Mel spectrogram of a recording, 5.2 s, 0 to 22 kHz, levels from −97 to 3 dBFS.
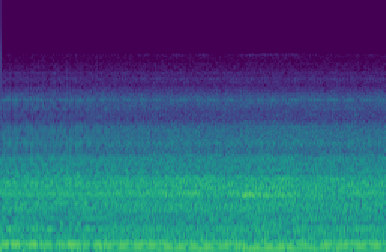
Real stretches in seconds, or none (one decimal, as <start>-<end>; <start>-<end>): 1.4-5.2

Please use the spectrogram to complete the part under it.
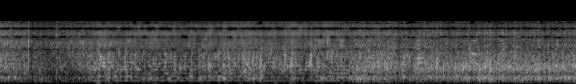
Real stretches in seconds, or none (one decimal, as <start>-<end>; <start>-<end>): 0.0-0.9; 3.5-5.8

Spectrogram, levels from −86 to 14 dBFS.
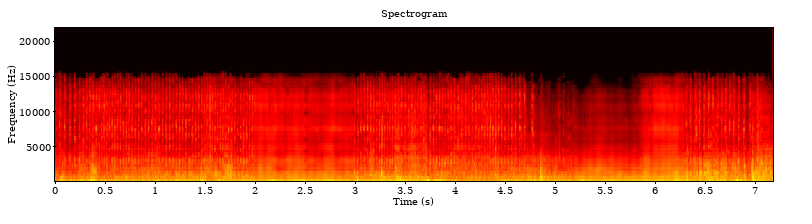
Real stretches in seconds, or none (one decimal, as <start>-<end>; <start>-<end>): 0.0-2.0; 3.0-5.2; 6.3-7.2

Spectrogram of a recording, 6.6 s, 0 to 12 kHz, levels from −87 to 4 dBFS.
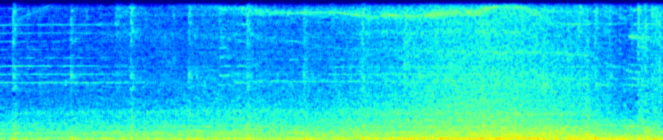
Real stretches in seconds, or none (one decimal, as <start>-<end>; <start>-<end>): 0.0-1.0; 2.9-4.3; 4.9-6.6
